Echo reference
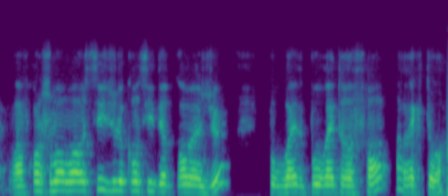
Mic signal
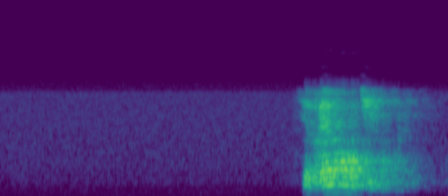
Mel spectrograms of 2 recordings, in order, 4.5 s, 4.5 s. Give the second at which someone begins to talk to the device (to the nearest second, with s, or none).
3 s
